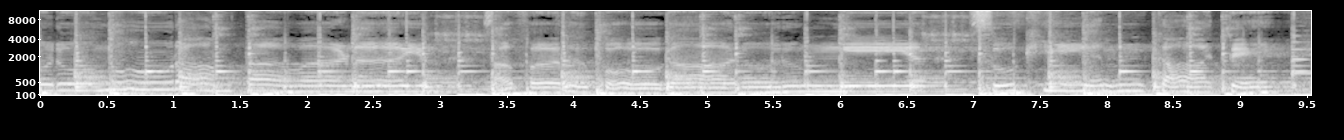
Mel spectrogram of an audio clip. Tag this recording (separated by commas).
Male singing, Music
